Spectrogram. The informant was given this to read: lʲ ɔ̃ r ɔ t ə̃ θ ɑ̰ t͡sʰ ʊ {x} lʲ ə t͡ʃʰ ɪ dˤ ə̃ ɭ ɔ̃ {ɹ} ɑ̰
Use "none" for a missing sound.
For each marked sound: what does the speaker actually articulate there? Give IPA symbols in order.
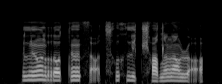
x, ɹ

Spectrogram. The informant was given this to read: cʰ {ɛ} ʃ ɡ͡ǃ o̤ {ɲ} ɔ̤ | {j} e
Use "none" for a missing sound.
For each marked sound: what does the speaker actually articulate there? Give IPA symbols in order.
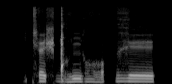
ɛ, ɲ, ɣ

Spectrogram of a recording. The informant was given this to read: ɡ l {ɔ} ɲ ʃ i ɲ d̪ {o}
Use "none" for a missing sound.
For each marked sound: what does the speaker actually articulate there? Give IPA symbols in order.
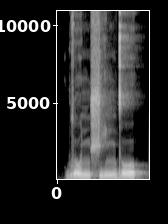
o, o

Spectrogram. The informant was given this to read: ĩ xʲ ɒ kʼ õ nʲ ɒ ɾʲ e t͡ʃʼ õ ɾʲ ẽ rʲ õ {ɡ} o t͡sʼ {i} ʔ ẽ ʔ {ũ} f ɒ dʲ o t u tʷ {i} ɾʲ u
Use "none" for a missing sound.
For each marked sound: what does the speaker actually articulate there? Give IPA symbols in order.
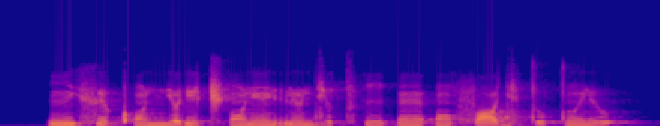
dʲ, i, õ, ĩ

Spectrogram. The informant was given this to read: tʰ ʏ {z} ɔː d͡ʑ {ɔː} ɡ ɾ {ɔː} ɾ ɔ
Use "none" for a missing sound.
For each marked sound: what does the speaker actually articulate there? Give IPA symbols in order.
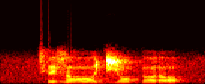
z, ɔ, ɔ

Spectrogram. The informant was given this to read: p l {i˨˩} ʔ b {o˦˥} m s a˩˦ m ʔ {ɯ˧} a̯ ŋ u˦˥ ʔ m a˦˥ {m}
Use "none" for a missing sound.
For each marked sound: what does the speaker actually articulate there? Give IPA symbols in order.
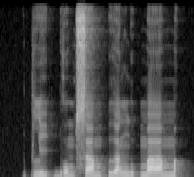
i˨˩, o˧, ɯ˧, m

